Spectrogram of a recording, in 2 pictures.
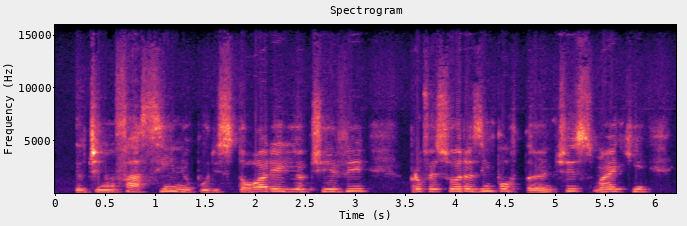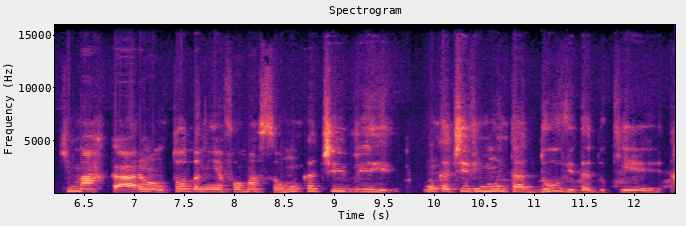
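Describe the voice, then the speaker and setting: Her dark, mellow voice at medium pitch, a woman speaks at a fairly slow pace with very even loudness and fairly even intonation. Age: 70s. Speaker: history professor. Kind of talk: interview. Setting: at home. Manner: halting, many repetitions.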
